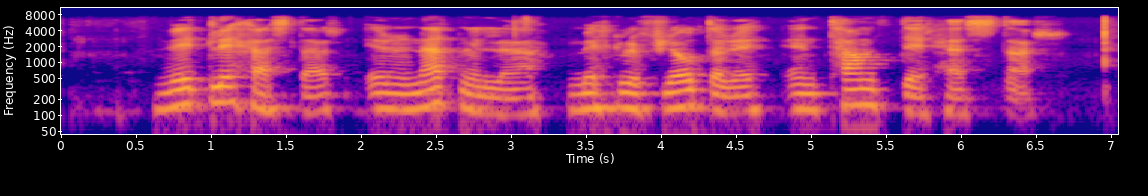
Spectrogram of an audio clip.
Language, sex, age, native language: Icelandic, male, 13, Icelandic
